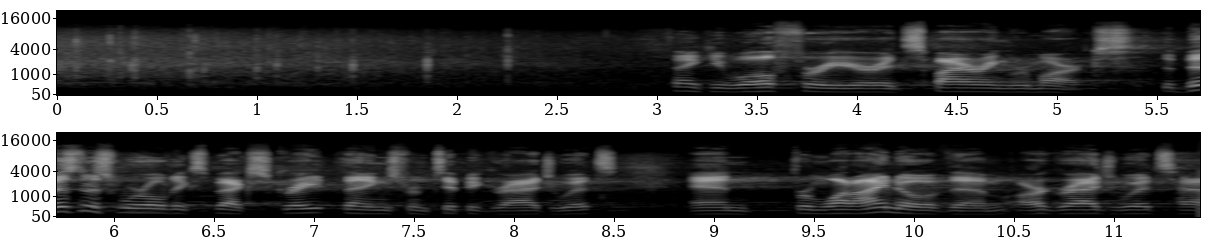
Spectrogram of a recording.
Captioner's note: applause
